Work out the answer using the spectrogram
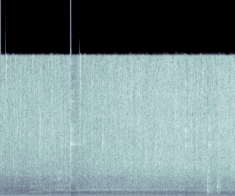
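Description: Sliced bell peppers and onions sizzling in hot oil in a wok over high heat: a steady frying hiss, with a few light scrapes of a spoon stirring in the chili sauce.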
